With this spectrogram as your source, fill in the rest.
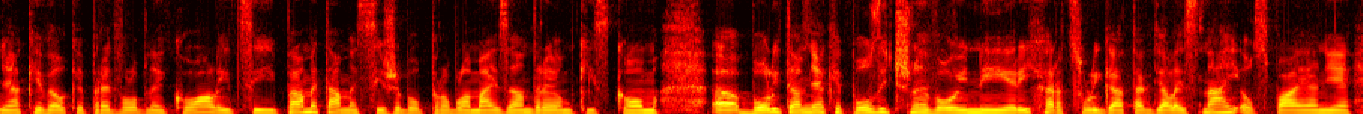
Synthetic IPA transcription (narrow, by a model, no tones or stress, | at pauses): ɲɛakɛjʋɛʎkɛjpɾɛd̪ʋɔlɛbnɛjkʰɔaliːt͡siːpamɛt̪aːmɛsiʒɛbɔlˠpɾɔblɛːmajzand̪ɾɛjɔmkiskɔmbɔlit̪amɲɛakɛpɔzit͡ʃnɛːʋɔjniɾixaɾt̪suliɡat̪aɡɟalɛjsnaɦiʔɔspaːjaɲɪɛ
